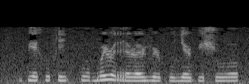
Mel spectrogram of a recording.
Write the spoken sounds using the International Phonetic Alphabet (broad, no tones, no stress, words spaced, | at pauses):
pʲɛ xufɾipːuo̯ ɡʷiɭʊ rɛɭɛɭvʲʊɭ puʎeɭpʲɛ ʃuo̯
